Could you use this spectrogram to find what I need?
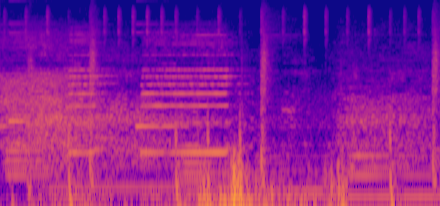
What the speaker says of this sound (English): Look at the traffic, man.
